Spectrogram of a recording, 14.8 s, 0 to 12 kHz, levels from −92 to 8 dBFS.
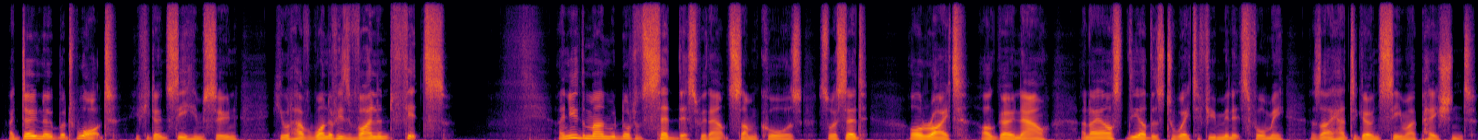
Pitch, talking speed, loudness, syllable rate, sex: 130 Hz, 245 wpm, -19 LUFS, 5.8 syllables/s, male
